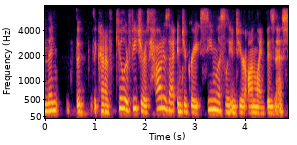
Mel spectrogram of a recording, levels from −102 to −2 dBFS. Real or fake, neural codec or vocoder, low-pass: real; none; 7.2 kHz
